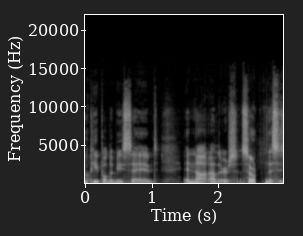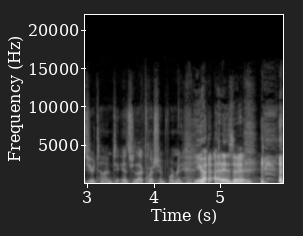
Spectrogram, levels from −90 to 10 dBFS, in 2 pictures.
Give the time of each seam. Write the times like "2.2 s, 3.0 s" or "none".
2.5 s, 4.8 s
